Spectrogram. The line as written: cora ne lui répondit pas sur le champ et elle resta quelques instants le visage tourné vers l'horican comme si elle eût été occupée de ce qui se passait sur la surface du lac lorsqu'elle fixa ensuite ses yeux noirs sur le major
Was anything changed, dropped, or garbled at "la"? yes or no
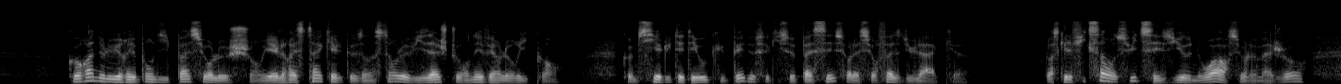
no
